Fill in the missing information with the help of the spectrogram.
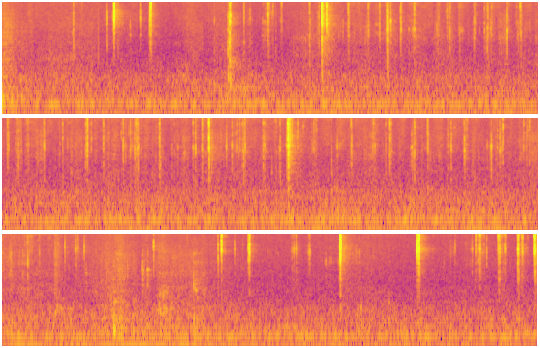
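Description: Scattered small sharp clicks and taps of a screwdriver driving screws into a plastic rope-lanyard device's sheaves, irregular and spaced out, with rope and plastic being handled in between.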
